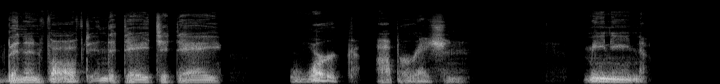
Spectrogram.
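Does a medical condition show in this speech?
Yes: throat cancer; tracheostomy tube.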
